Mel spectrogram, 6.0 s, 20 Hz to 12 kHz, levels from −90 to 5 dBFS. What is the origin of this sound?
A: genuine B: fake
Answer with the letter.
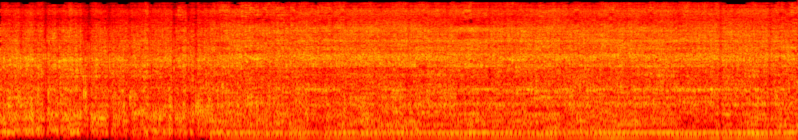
B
